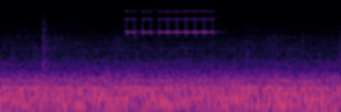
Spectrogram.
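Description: Electronic key beeps from a screwdriver's handheld remote controller: one short high beep, then a quick run of about seven more as the speed setting is stepped down button press by button press. A faint click comes shortly before, over a low steady background hum.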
